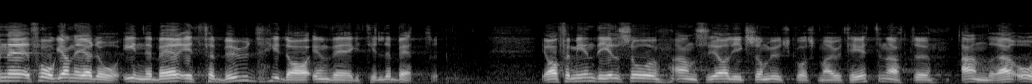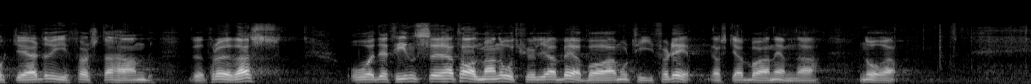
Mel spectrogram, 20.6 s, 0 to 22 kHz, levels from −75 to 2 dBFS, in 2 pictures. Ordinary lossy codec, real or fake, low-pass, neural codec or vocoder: none; real; 7.2 kHz; none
